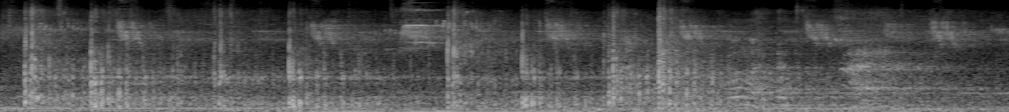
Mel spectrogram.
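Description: Hand pelota ball being struck by a bare hand and smacking off the fronton's wall and floor: a string of sharp cracks at irregular intervals, most of them in the first seven seconds.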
